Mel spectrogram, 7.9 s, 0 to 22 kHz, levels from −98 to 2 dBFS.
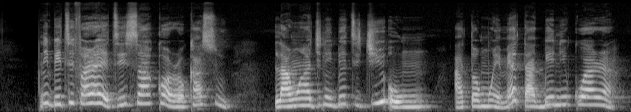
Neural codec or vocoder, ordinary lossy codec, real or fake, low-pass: none; none; real; 19.8 kHz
